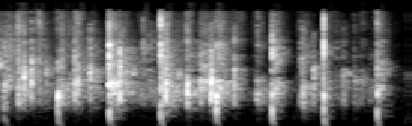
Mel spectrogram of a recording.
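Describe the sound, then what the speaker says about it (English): A few people clap in a studio, roughly eight sharp, evenly spaced claps in a steady rhythm, close and fairly loud. "I was too busy clapping"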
